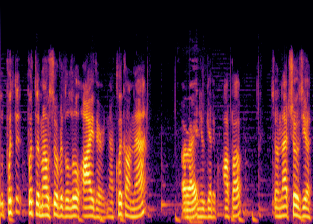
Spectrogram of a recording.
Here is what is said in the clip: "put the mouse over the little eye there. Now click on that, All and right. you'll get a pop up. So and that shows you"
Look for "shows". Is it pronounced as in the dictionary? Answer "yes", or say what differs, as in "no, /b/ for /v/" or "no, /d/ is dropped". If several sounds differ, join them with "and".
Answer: yes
